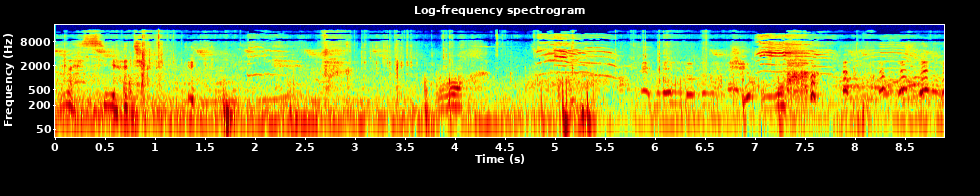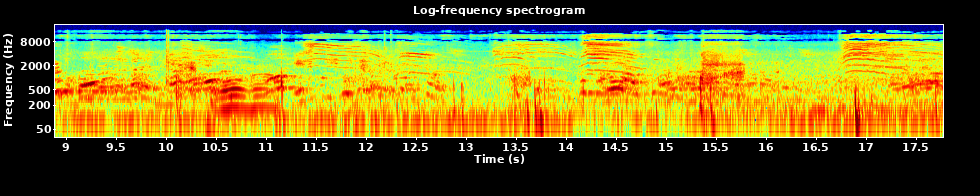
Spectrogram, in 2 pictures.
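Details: Little stray kittens on the street meowing again and again, short arched high cries from several kittens overlapping throughout, while people chat in Turkish nearby and a low outdoor hum runs underneath.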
